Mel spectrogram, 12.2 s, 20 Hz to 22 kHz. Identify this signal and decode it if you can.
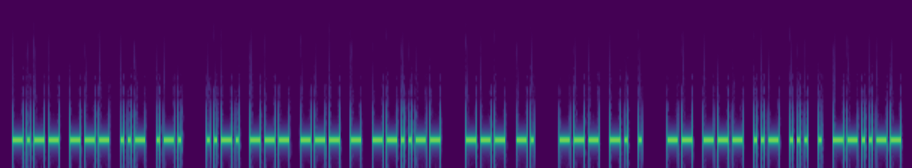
Morse code, heard as a keyed tone, about 25 wpm, 700 Hz. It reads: YOUR FOOT, ON ONE MOUSE,
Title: A Sound Of Thunder 25wpm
